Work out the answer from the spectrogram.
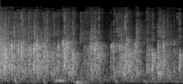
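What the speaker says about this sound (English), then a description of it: "And let's give them applause." A conference audience applauds panelists at a U.S.-Africa tech session, a short burst of close clapping with a faint murmur mixed in.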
